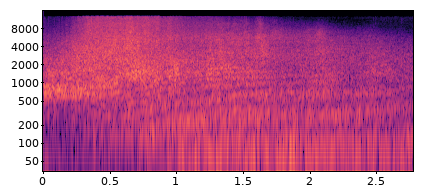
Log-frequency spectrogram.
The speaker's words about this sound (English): Two Ukrainian jets flying very low overhead.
